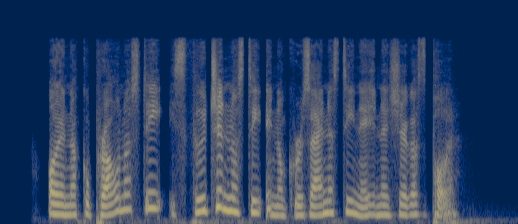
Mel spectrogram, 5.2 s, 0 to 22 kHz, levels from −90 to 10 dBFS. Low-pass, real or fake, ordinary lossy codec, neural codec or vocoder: 10.8 kHz; fake; none; codec, 16 kHz in and 24 kHz out, 0.4 kbps, LongCat-Audio-Codec, fine tuned four codebook decoder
